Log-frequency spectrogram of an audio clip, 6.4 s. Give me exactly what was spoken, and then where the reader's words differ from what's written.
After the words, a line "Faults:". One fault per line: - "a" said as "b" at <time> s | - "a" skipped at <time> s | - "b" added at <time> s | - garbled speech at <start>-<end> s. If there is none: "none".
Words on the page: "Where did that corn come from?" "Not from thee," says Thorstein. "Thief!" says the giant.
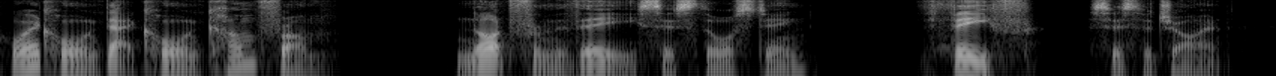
"Where corn that corn come from?" "Not from thee," says Thorstein. "Thief!" says the giant.
Faults:
- "did" said as "corn" at 0.2 s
